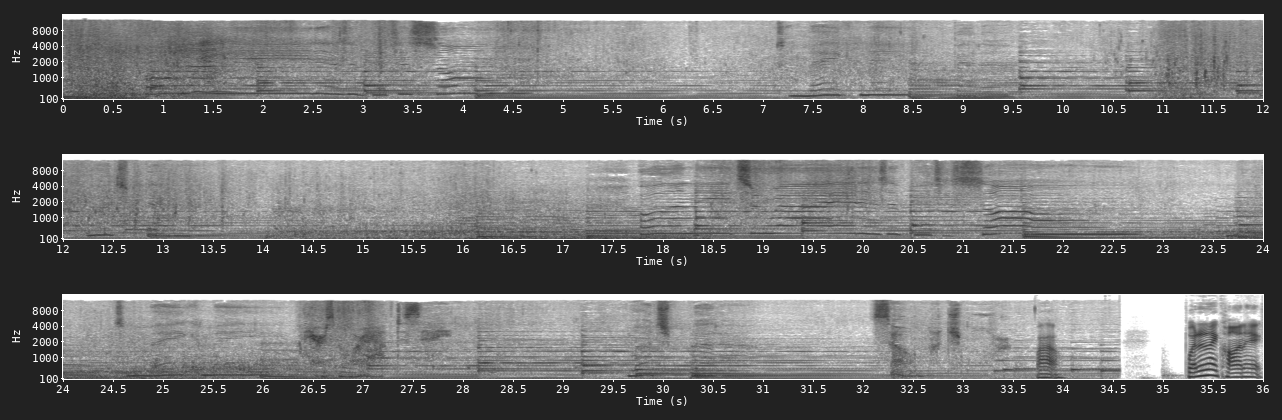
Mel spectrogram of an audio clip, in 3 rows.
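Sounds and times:
water splashing and sloshing: 0.0 - 9.1, 10.2 - 33.6
sustained music: 0.0 - 35.1
singing voice: 0.8 - 4.8, 7.2 - 9.8, 12.2 - 13.6, 17.6 - 23.0, 24.4 - 28.0, 29.6 - 31.1
speech: 35.3 - 36.0.

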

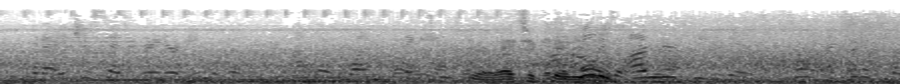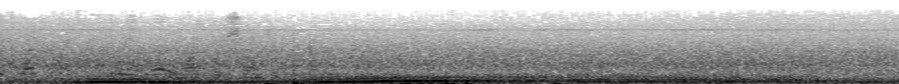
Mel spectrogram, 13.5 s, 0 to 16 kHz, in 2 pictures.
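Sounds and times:
broadband road noise: 0.0 - 13.4
voices: 0.1 - 9.2
speech: 0.6 - 9.5
car engine humming driving by: 2.7 - 13.4.

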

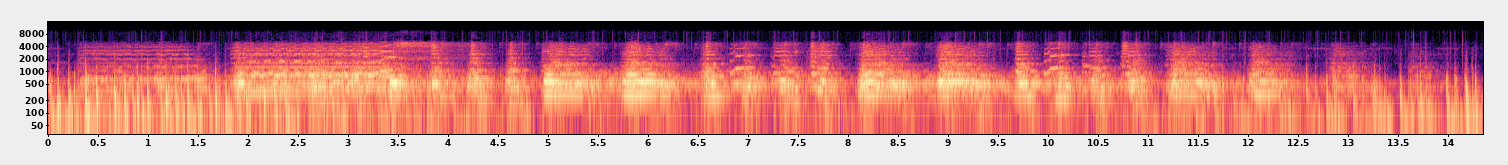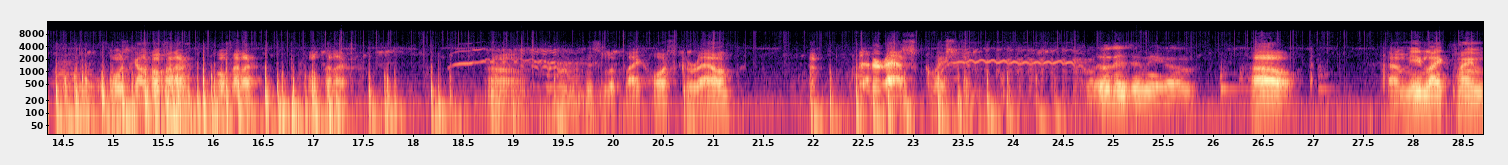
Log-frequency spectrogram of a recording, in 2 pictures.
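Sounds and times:
horse hooves clip-clopping: 0.0 - 28.6
horse whinnying: 9.8 - 10.6, 18.3 - 19.8, 23.2 - 24.9
speech: 28.0 - 28.6.

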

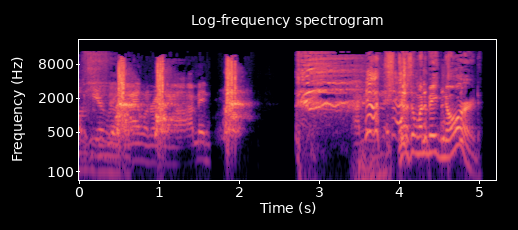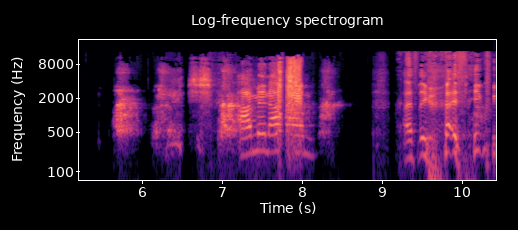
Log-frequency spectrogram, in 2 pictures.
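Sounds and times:
speech: 0.1 - 2.0, 2.7 - 5.1, 6.2 - 8.5, 9.2 - 10.4
dog barking and yapping with whiny howls: 0.4 - 2.3, 4.4 - 4.9, 5.6 - 7.4, 8.2 - 8.6
laughter: 2.7 - 4.8, 9.4 - 10.4.

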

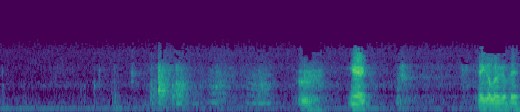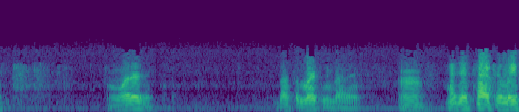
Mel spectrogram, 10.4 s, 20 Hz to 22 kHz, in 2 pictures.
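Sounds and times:
low room hum: 0.0 - 10.3
door swinging shut with a soft clunk: 1.2 - 2.8
speech: 3.0 - 3.8, 4.8 - 5.4, 8.2 - 10.3.

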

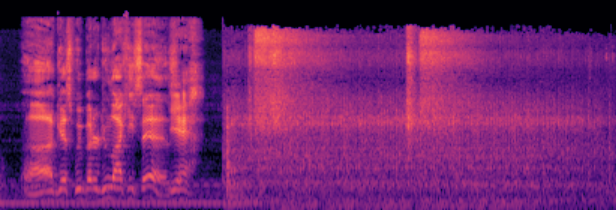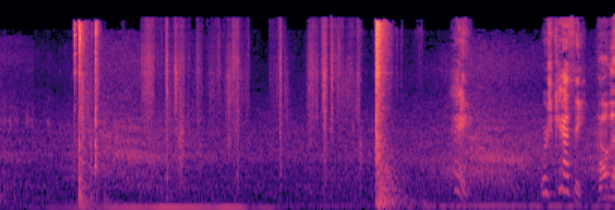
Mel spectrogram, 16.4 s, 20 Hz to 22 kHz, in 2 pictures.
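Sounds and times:
truck idling with a low rumble: 0.0 - 13.9
speech: 0.3 - 3.7, 15.7 - 16.4
truck doors slamming: 9.2 - 9.7, 13.0 - 13.8
people climbing out of a truck rustling and shuffling: 10.1 - 13.1.

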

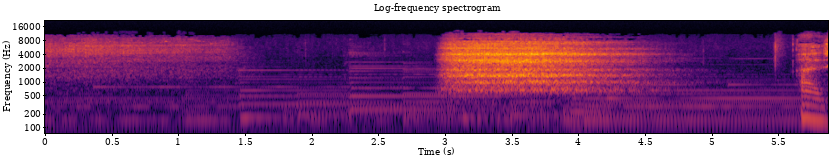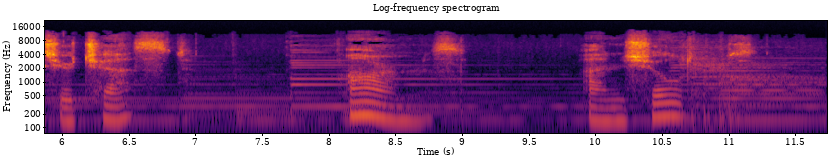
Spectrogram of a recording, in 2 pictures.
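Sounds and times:
deep dragon breath from a relaxation exercise for children: 0.0 - 1.5, 3.0 - 4.9
soft sustained music: 0.0 - 11.7
speech: 5.8 - 7.0, 10.2 - 11.0.

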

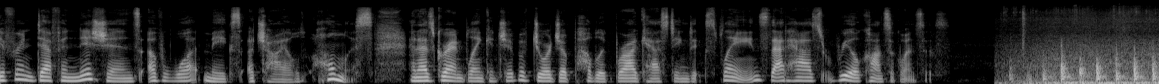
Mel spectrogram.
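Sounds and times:
speech: 0.0 - 11.0
sharp knocks on a motel room door: 10.0 - 11.5.

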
